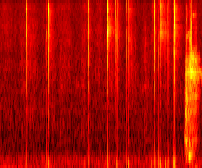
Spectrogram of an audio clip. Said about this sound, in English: Sounds like you're clicking the top of the pin. Yes, there we go. Finally.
